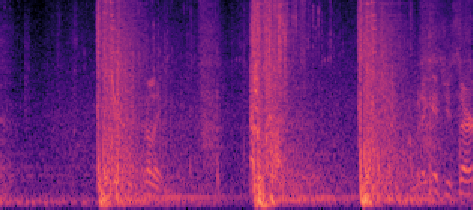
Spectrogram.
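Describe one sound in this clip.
A gun fires sharply several times, close by.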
